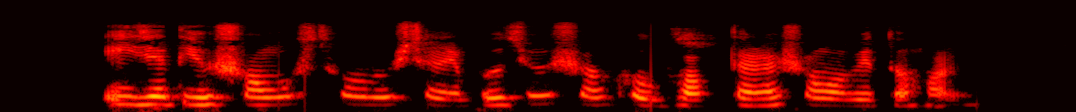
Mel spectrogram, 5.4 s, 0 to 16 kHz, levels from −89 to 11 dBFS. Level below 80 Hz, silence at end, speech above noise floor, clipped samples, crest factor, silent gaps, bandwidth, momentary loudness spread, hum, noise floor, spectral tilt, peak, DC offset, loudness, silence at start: -88 dBFS; 0.6 s; 20 dB; under 0.1%; 18 dB; none; 7.6 kHz; 10 LU; none; -58 dBFS; 0.5 dB/octave; -20 dBFS; under 0.1%; -39 LUFS; 0.5 s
